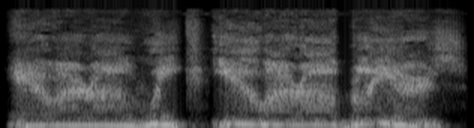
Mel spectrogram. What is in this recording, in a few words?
soldier taunts; tf2; garrysmod; mvm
